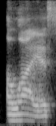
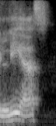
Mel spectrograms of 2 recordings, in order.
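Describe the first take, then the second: First: The name is said with American pronunciation. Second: The name is said with Greek pronunciation. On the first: "American people would say Elias" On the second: "in Greek we would say Elias"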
